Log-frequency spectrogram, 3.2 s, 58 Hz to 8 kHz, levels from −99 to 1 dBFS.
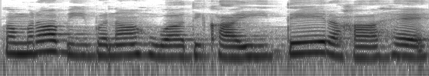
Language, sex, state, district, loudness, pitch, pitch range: Hindi, male, Punjab, Fazilka, -16 LUFS, 220 Hz, 205-245 Hz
